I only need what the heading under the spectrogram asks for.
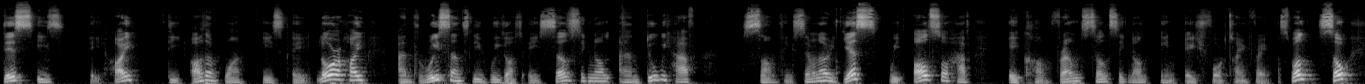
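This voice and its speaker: A man hosts a market chart commentary in a hoarse, grating voice roughened by a cold. His tone stays dark and mellow, while his pitch swings widely as he stresses key words and answers his own questions. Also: very animated, moderate pace. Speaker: host of a crypto market analysis channel.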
